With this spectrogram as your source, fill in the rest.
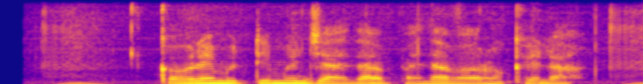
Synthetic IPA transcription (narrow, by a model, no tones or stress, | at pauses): kəʋnemɪʈːimẽd͡ʒjaːd̪apɛːd̪aːʋaːɾɦokʰeːlaː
